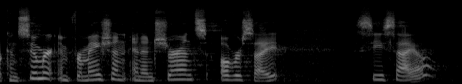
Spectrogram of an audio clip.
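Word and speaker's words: CCIIO: Cisio uh pronounced pronounced cisio.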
